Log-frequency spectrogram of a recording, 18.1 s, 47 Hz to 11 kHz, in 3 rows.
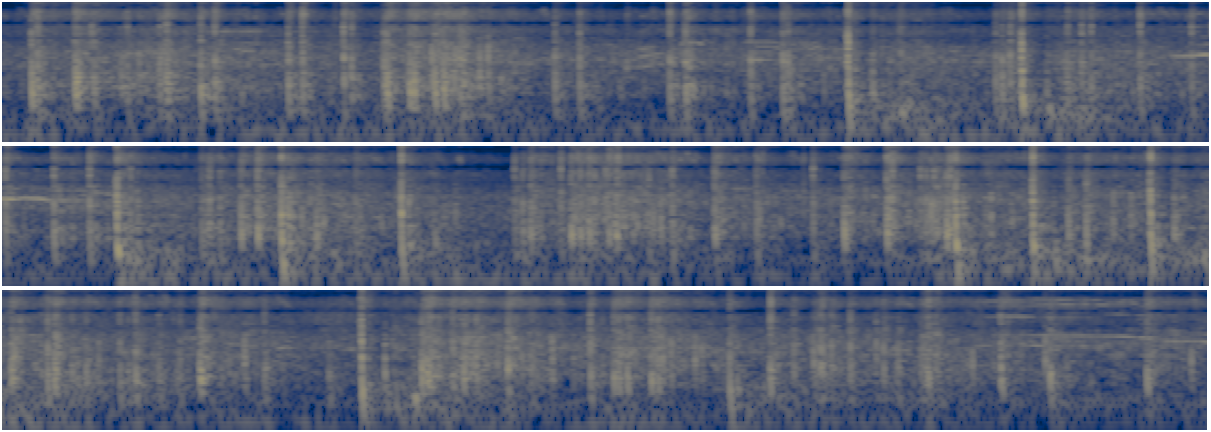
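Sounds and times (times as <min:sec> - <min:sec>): fireworks bangs and pops: 0:00.0 - 0:18.0
firework whistle: 0:05.0 - 0:18.0.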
